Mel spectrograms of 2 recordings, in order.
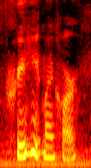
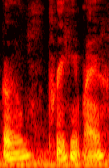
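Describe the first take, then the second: First: Laughing. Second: Breathless whisper; gasping for air; out of breath. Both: Real, not acted. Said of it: "I'm out of breath".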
